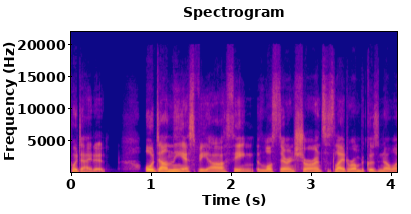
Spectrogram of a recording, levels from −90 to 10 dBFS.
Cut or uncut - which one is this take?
cut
